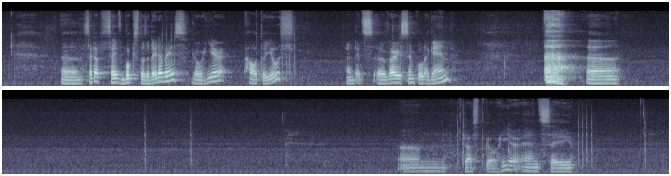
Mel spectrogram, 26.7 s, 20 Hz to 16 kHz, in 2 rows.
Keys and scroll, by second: 21.7 super+c, 23.0 super+v.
